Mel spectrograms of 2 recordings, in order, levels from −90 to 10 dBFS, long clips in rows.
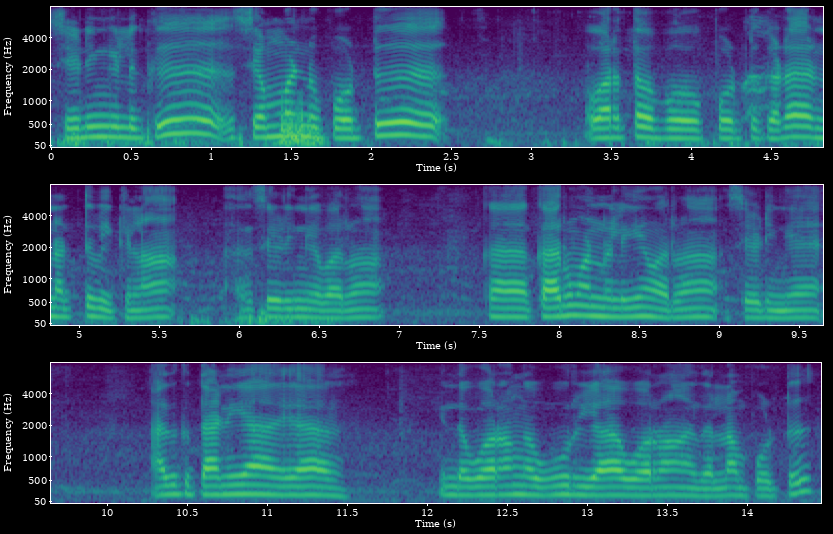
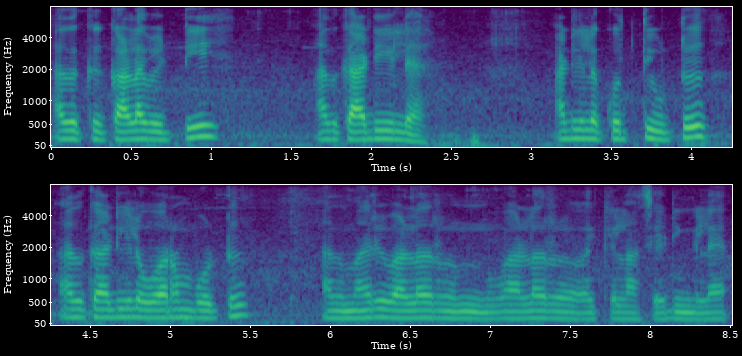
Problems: none marked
